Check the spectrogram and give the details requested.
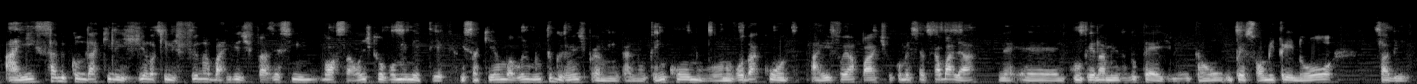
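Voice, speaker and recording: A man talking as a podcast guest, telling his story in a lively, casual way and often calling his host "cara". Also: on the low side, quick pace, husky, lo-fi sound, faint music behind. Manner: animated storytelling, peppered with "cara".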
